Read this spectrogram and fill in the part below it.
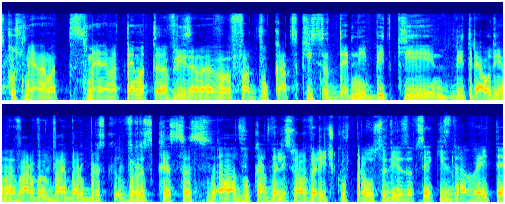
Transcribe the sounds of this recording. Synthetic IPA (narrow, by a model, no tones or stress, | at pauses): kosmʲjanəmɛsmɛnɛmɛt̪ɛmət̪əvlizəmɛvɐfɐd̪vokat̪skisɐd̪ɛbnibit̪kʰibit̪ɾʲabəlˠd̪imɐmɛvavajbɛɾɾvɾɤskəsəsɐd̪vokat̪vɛlislˠafvɛlit͡ʃkofpɾɐvosɤd̪ijəzɐfsɛkizd̪ɾɐvɛjt̪ɛ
